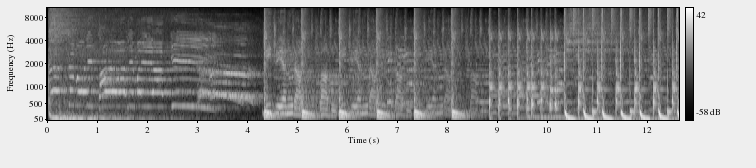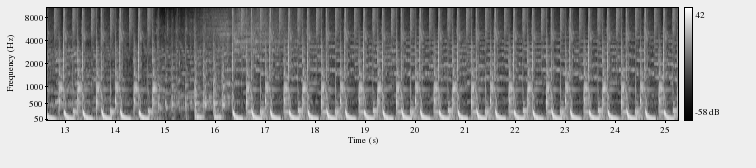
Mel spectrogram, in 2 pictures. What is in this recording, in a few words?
Bhojpuri Bhakti Mata Bhajan Full Dhollki Bass; Dance Mix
